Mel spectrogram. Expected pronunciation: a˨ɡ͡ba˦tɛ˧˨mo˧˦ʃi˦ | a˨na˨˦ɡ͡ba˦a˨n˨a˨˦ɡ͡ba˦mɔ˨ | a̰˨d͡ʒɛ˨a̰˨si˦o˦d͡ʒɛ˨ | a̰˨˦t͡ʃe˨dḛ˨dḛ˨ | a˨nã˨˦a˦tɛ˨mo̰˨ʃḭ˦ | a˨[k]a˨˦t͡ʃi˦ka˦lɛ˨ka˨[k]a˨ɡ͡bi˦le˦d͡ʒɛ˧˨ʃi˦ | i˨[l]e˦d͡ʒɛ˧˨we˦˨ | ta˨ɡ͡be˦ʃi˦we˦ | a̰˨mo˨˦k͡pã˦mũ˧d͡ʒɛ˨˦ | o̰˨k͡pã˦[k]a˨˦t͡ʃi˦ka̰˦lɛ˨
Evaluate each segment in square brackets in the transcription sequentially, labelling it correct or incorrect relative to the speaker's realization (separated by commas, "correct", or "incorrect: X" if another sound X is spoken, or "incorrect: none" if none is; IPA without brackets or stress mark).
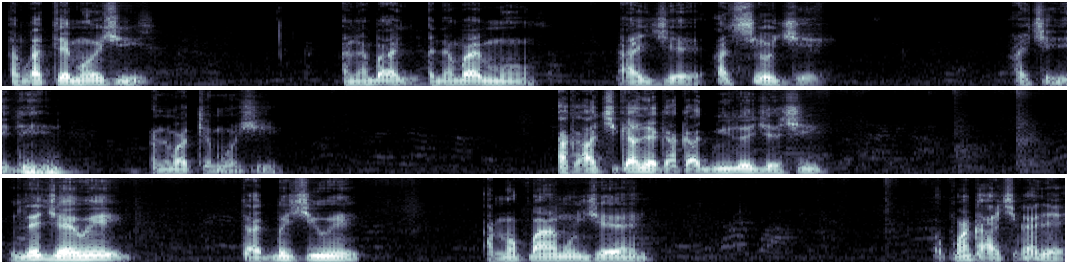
correct, correct, correct, correct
